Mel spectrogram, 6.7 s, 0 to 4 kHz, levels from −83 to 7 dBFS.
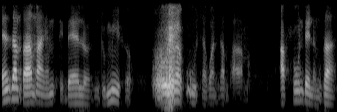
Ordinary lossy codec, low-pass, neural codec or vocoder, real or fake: none; 3.6 kHz; codec, 16 kHz in and 24 kHz out, 0.9 kbps, LongCat-Audio-Codec, four codebook decoder; fake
